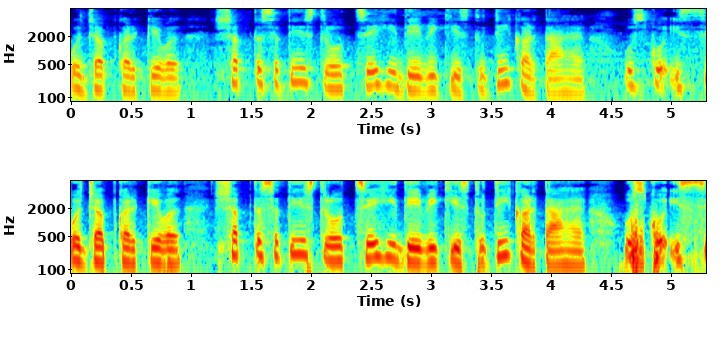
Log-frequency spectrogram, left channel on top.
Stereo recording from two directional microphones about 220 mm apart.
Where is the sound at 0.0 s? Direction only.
40° right (ahead or behind).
